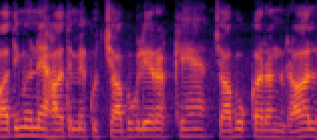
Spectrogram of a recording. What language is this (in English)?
Hindi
